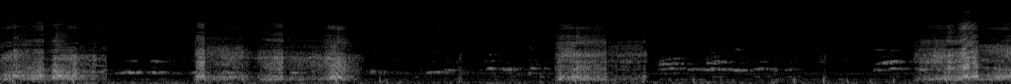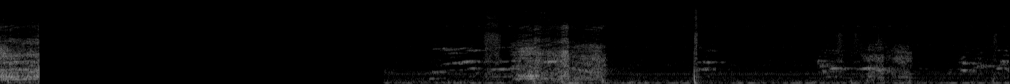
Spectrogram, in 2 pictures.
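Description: An angry hedgehog huffs and snorts in harsh, breathy bursts, each lasting about a second.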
